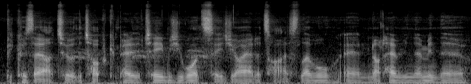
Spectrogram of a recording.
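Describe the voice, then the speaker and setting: His voice is low with little pitch movement, and he talks fast with a sharp tone. As a competitive gaming team member giving an audio log, he offers casual unscripted commentary, hesitant and informal, often correcting himself. A little hiss or hum is audible.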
